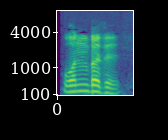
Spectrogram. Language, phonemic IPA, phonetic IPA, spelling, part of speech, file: Tamil, /onbɐd̪ɯ/, [o̞nbɐd̪ɯ], ஒன்பது, numeral / noun, Ta-ஒன்பது.ogg
- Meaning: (numeral) nine (numeral: ௯); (noun) A transsexual, person, usually a trans woman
